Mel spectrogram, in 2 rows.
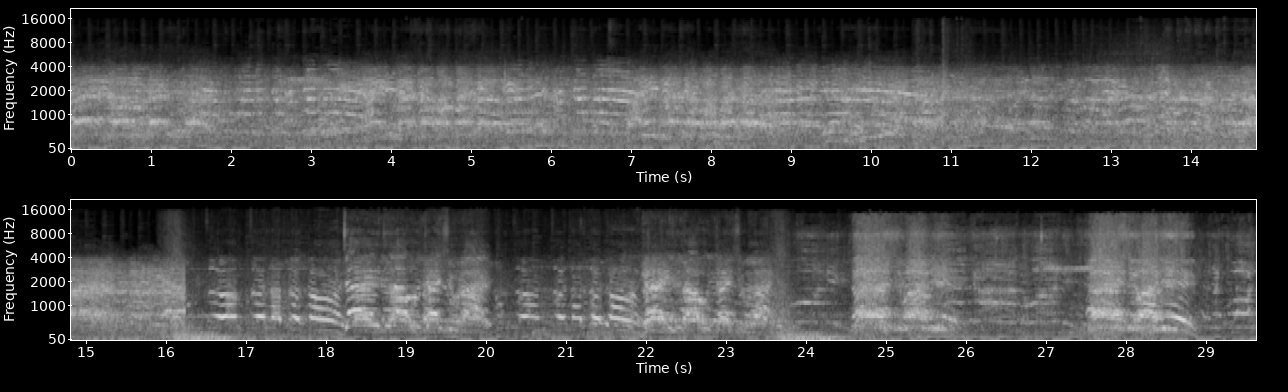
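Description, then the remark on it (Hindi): A large protest crowd at Thane railway station in Mumbai, staging a rail roko, shouts and chants together in a loud, continuous roar, with rhythmic bursts of voices rising and falling and sharp whistles or cries breaking through in the second half. “ये जो तस्वीरें आप देख रहे हैं, ये तस्वीरें हैं मुंबई के थाने रेलवे स्टेशन की, जहां कुछ वक्त पहले विरोध प्रदर्शन किया गया और रेल रोको की गई, और इसी के चलते सेंट्रल रेलवे लगभग 10 से 15 मिनट देरी से चल रही है।”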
